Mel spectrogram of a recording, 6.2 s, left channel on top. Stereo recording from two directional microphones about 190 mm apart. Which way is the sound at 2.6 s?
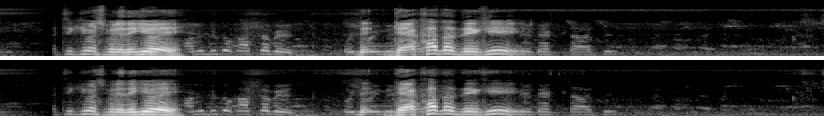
10° right (ahead or behind).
